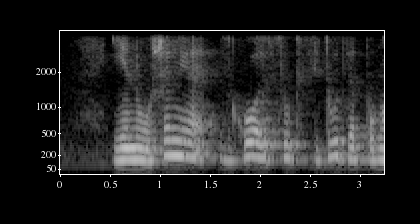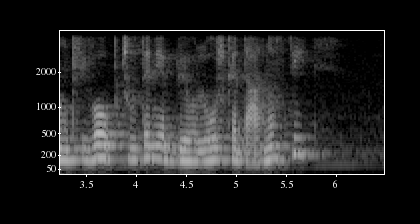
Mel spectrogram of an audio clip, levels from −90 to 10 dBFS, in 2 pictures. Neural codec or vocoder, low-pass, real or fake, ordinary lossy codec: none; 3.6 kHz; real; none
